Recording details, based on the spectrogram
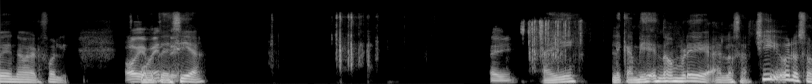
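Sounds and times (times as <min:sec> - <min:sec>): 
speech: 0:00.0 - 0:02.1, 0:04.9 - 0:08.1
typing on a computer keyboard: 0:02.7 - 0:04.0, 0:05.2 - 0:05.9.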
